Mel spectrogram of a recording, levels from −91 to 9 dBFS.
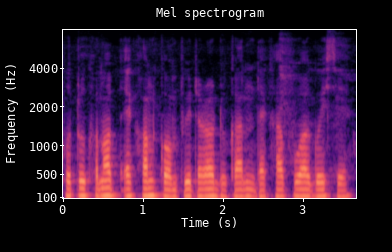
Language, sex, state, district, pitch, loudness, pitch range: Assamese, male, Assam, Sonitpur, 120 Hz, -18 LUFS, 115-125 Hz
